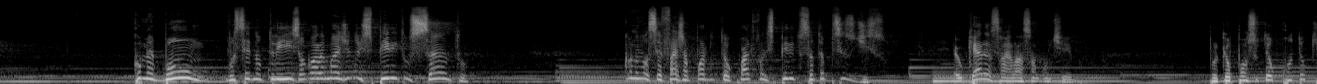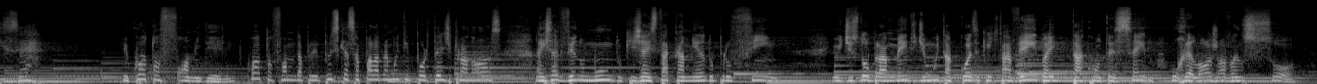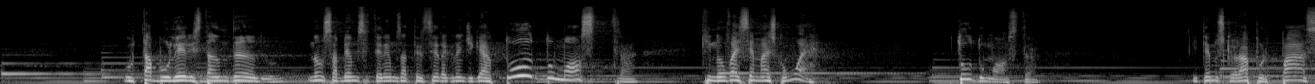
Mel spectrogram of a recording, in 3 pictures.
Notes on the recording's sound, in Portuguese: Áudio extraído do culto da igreja Bola de Neve Porto Alegre.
